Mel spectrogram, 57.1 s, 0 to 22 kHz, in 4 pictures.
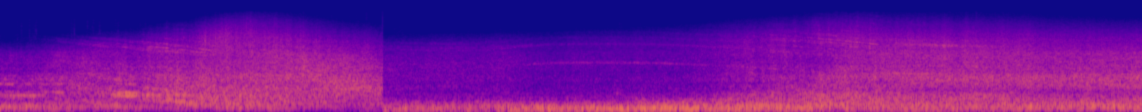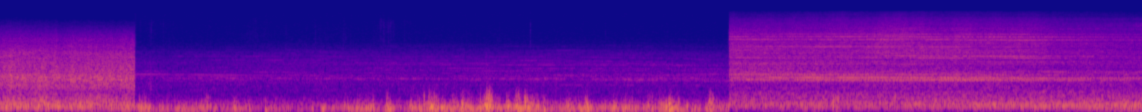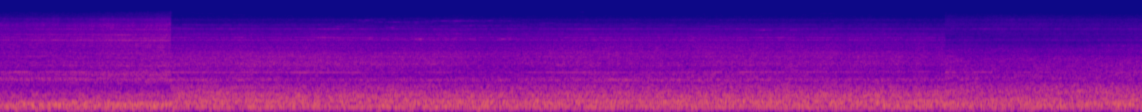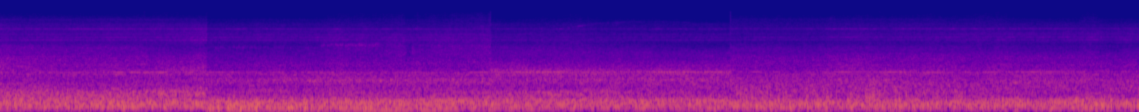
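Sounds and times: gusty rumble: 0.0 - 25.5
jet engine whine: 0.0 - 57.0
jet engines roaring: 0.0 - 57.0.

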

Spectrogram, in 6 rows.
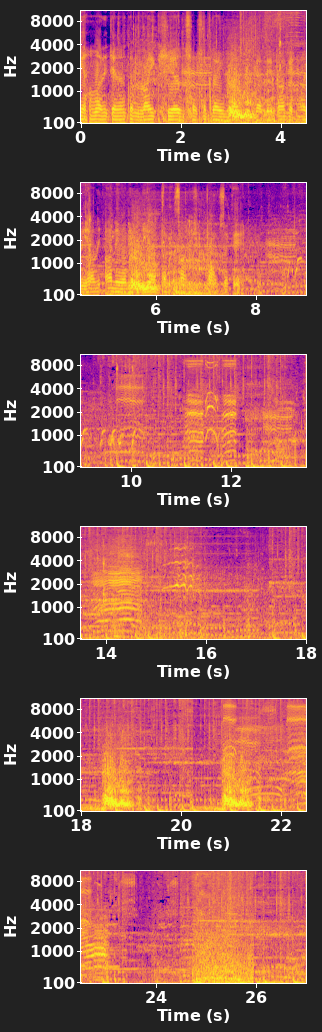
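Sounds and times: background music: 0.0 - 27.0
animal calls: 1.1 - 27.0
cattle mooing: 2.3 - 15.9, 17.3 - 26.0.

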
